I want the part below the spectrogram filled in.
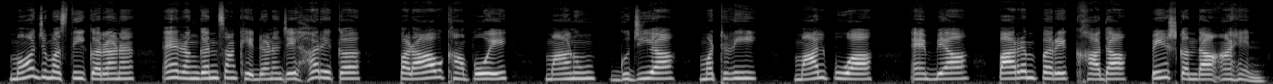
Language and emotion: Sindhi, neutral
